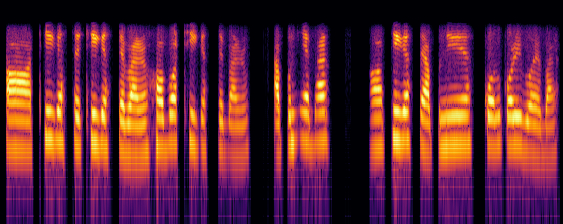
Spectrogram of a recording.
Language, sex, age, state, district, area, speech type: Assamese, female, 30-45, Assam, Golaghat, rural, conversation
